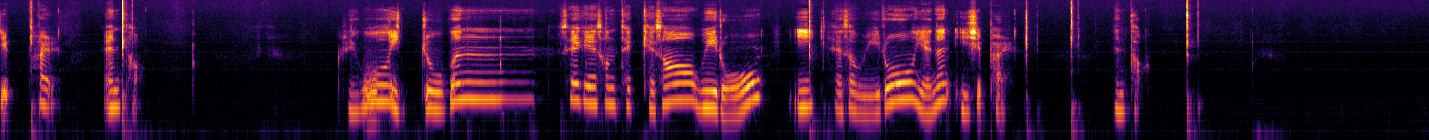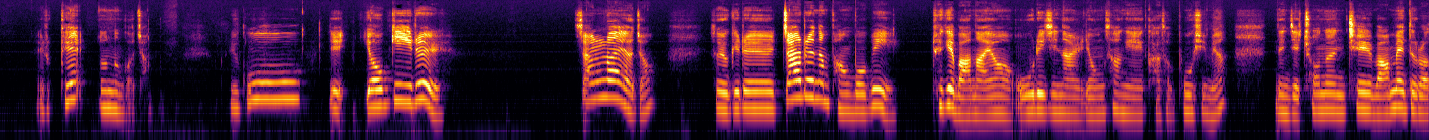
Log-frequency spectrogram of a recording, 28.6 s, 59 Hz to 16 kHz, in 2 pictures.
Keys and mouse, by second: 0.3 8, 1.2 Return, 5.1 shift+click, 5.8 shift+click, 8.1 e, 10.3 2, 10.7 8, 11.9 Return, 15.8 click.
